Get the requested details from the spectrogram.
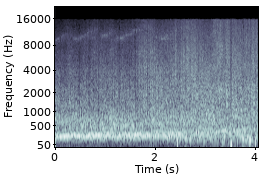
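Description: A car engine whines as it speeds past close by.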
